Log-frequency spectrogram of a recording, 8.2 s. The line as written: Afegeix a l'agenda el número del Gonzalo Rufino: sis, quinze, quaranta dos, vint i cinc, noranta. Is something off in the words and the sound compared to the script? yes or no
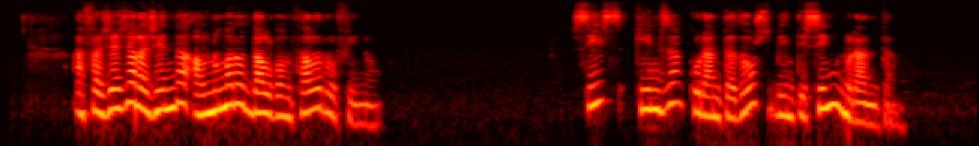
no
